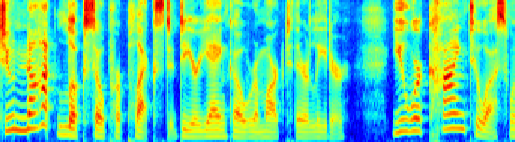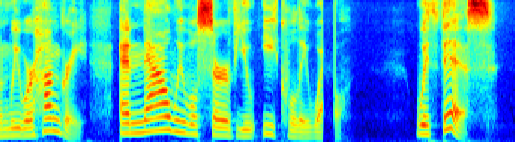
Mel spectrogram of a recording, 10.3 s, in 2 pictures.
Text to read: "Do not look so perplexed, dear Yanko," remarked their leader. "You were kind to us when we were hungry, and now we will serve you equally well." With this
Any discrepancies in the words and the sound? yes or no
yes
